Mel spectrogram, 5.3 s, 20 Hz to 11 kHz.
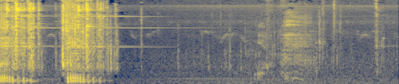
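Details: Jonsered 2071/2171 chainsaw that ran poorly, acting like an air leak with a hot case, after porting: two short sputtering catches under a second each, then it dies; hard starting, possibly flooded.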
